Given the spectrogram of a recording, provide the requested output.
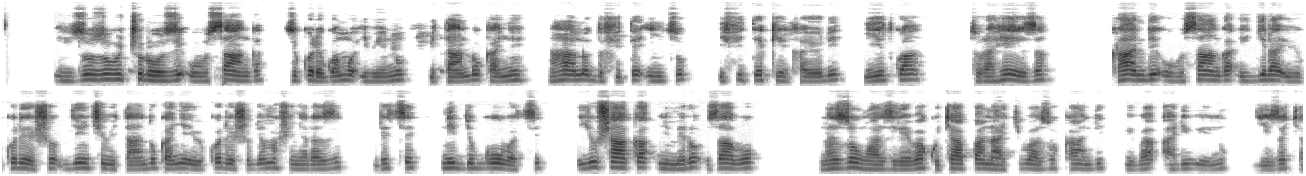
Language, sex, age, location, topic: Kinyarwanda, male, 25-35, Musanze, finance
